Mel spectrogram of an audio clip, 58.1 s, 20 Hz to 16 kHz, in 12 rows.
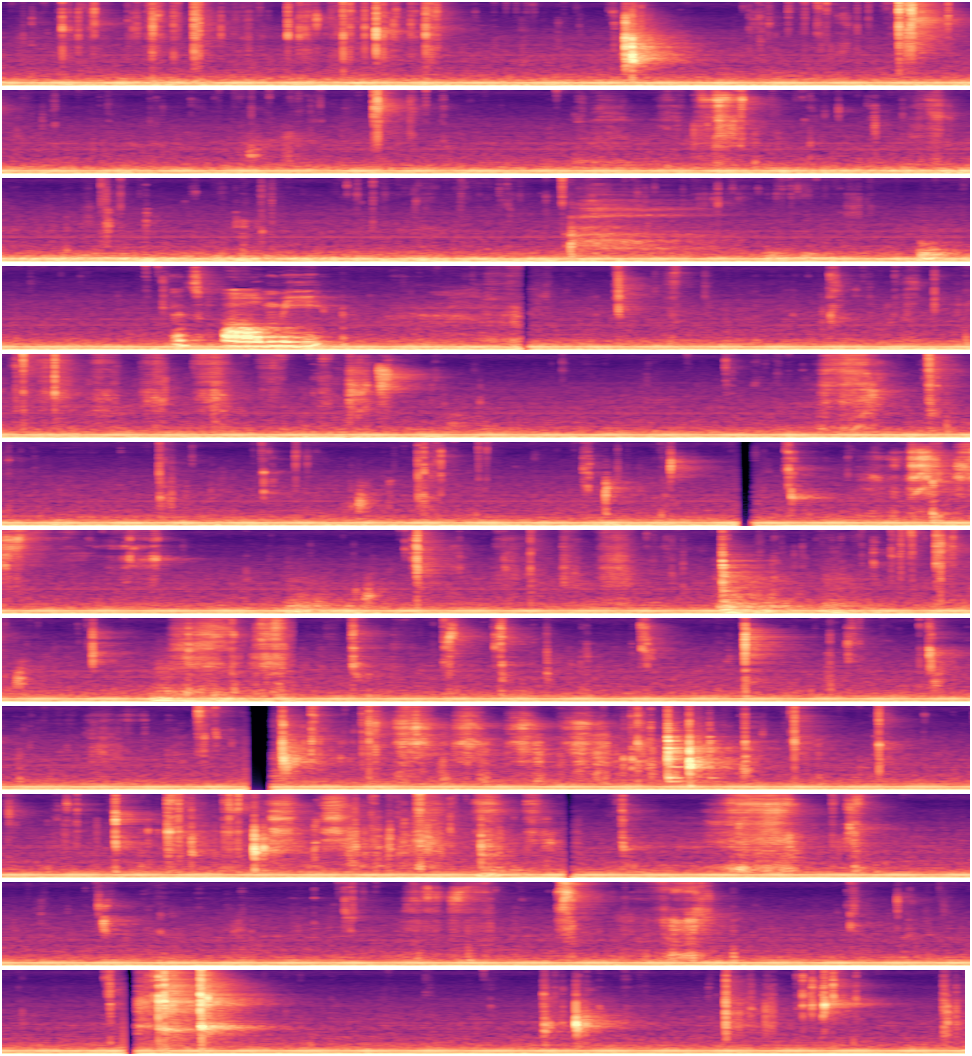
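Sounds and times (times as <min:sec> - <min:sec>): steady low hum: 0:00.0 - 0:58.0
crab shells cracking: 0:00.2 - 0:02.3, 0:03.0 - 0:04.9, 0:53.9 - 0:54.6.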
